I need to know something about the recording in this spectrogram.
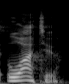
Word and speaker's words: Uatu: I'm always hesitant to say his name because he's the mascot of the show. I'm like I'm going to say it wrong. It's Uatu.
